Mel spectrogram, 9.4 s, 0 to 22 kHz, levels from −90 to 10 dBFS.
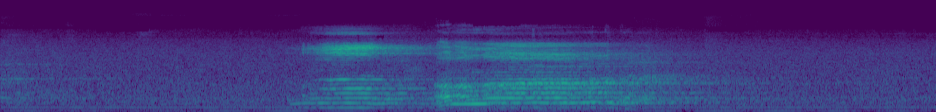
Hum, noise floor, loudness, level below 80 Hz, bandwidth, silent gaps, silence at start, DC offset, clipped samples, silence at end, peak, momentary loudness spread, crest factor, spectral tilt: none; -56 dBFS; -32 LUFS; -72 dBFS; 13 kHz; none; 0 s; under 0.1%; under 0.1%; 0 s; -16 dBFS; 26 LU; 22 dB; -2 dB/octave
